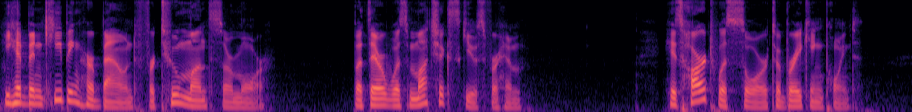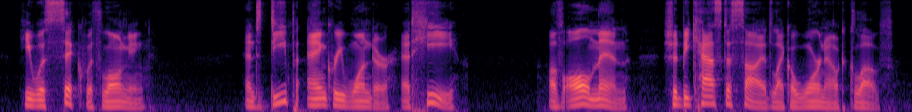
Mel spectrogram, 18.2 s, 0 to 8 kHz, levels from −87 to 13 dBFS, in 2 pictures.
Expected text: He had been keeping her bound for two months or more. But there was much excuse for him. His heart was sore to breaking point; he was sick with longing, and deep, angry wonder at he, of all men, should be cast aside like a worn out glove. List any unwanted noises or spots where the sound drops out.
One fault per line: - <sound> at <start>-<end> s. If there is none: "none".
none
